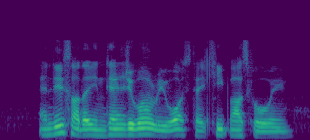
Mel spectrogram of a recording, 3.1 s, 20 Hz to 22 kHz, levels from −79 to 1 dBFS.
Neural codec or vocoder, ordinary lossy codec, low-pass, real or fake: codec, 16 kHz, 2 kbps, X-Codec, HuBERT features, trained on balanced general audio; none; none; fake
